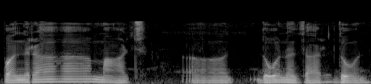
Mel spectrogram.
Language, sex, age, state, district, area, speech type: Goan Konkani, male, 18-30, Goa, Ponda, rural, spontaneous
